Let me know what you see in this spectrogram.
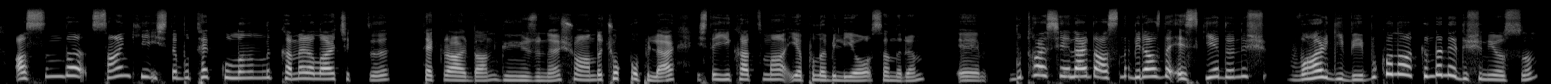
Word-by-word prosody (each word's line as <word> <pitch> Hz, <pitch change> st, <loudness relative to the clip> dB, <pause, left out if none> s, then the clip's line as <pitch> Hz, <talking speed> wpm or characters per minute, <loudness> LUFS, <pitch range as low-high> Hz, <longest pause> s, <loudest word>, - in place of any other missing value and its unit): aslında 370 Hz, +8 st, +2 dB
sanki, 370 Hz, +3 st, -2 dB
işte, 305 Hz, -2 st, -3 dB
bu 310 Hz, -, -7 dB
tek 335 Hz, +3 st, -3 dB
kullanımlık 300 Hz, 0 st, -3 dB
kameralar 255 Hz, -1 st, +3 dB
çıktı 225 Hz, -4 st, -8 dB, 0.3 s
tekrardan 190 Hz, -3 st, +1 dB
gün 205 Hz, -2 st, -7 dB
yüzüne. 185 Hz, 0 st, -4 dB
Şu 230 Hz, +1 st, -3 dB
anda 210 Hz, +1 st, -1 dB
çok 275 Hz, +2 st, -1 dB
popüler. 200 Hz, -4 st, +1 dB, 0.2 s
İşte, 230 Hz, +1 st, -4 dB
yıkatma 230 Hz, 0 st, -1 dB
yapılabiliyor 195 Hz, -3 st, -1 dB
sanırım. 185 Hz, +3 st, -5 dB, 0.3 s
Eee, 180 Hz, 0 st, -3 dB, 0.2 s
bu 315 Hz, +8 st, -6 dB
tarz 420 Hz, -1 st, +3 dB
şeylerde 375 Hz, -1 st, +5 dB
aslında 320 Hz, +2 st, +1 dB
biraz 360 Hz, +1 st, +5 dB
da -, -, +3 dB
eskiye 310 Hz, +5 st, 0 dB
dönüş 355 Hz, +4 st, -4 dB, 0.2 s
var 250 Hz, +10 st, +5 dB
gibi. 215 Hz, -, -3 dB
Bu 340 Hz, -, -2 dB
konu 475 Hz, +3 st, +5 dB
hakkında 395 Hz, -1 st, +1 dB
ne 380 Hz, -10 st, +1 dB
düşünüyorsun? 225 Hz, -, -4 dB
250 Hz, 135 wpm, -25 LUFS, 205-330 Hz, 0.3 s, şeylerde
